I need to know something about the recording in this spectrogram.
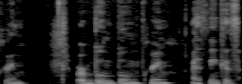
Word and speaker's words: Bum Bum: So I do love the Bum Bum Cream.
